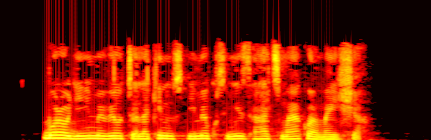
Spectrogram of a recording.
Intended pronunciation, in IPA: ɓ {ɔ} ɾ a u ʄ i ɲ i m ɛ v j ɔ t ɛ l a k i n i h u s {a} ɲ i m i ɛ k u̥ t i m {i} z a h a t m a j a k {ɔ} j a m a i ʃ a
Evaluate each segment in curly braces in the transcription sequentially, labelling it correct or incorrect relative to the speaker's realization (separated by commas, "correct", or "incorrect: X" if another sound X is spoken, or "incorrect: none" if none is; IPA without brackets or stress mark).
correct, incorrect: i, correct, correct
